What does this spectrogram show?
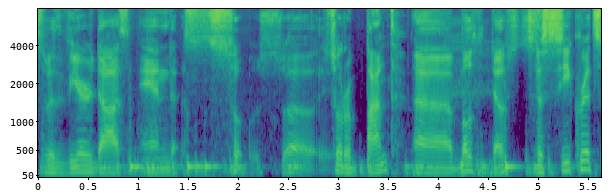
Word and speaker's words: Sorabh: Sorabh?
